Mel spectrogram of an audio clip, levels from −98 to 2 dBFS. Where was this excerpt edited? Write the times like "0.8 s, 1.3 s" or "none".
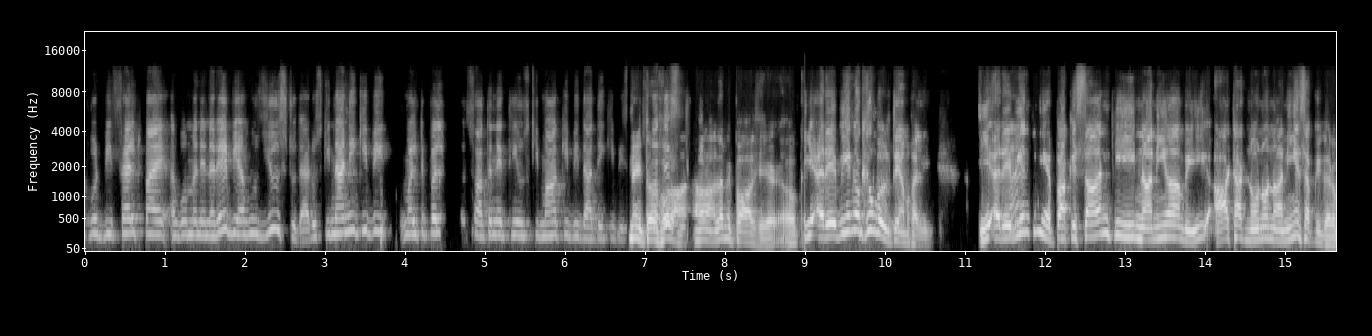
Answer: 6.7 s, 8.9 s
